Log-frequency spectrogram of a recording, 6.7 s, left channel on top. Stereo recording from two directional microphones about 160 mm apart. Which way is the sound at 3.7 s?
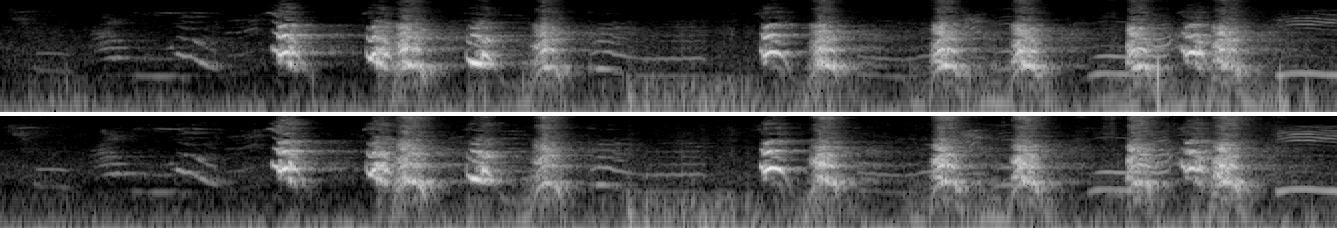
35° left (ahead or behind).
